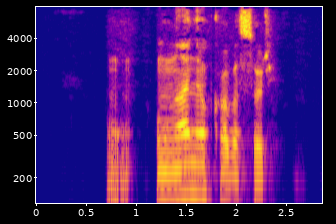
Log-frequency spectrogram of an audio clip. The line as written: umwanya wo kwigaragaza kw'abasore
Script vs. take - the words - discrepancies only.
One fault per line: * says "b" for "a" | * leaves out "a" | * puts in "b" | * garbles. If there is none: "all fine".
* leaves out "kwigaragaza"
